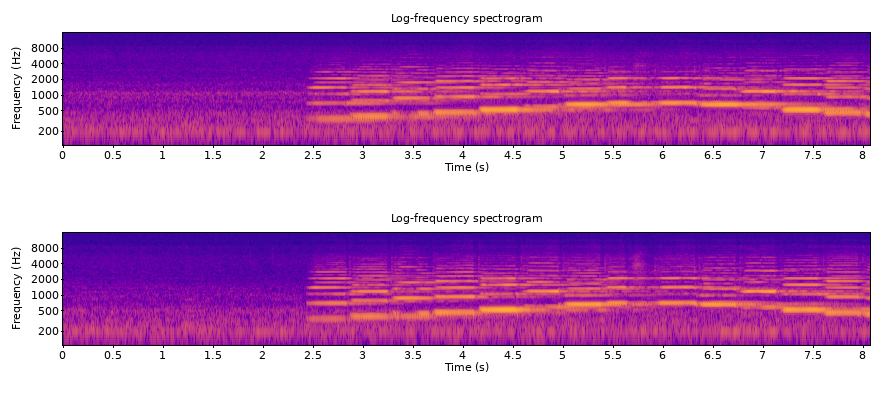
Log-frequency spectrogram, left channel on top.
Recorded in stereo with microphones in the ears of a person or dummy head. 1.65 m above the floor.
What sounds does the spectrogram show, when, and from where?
2.4 s a flute: 10° right (ahead or behind), 1.5 m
